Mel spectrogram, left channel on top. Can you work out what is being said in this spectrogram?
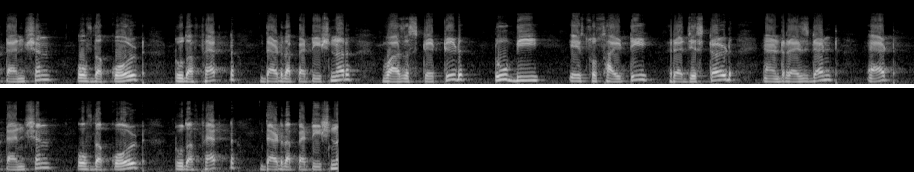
of the court to the fact that the petitioner was stated to be a society registered and resident at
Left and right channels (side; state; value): right; drops out; at 3.4 s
